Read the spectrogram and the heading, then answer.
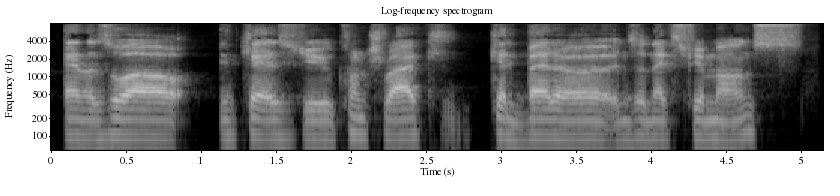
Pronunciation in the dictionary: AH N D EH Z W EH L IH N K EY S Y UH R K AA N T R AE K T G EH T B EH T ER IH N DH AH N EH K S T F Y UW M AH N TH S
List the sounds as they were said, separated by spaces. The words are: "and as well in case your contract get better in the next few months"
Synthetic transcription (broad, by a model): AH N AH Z W EH L IH N K EY S Y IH K AA N T R AE K T G EH T B EH T ER IH N DH AH N EH K S T F Y UW M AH N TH S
